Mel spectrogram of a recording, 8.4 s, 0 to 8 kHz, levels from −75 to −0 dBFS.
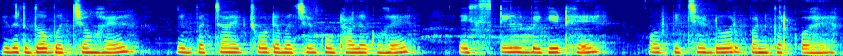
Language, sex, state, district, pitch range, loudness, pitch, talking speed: Hindi, female, Telangana, Hyderabad, 210-225 Hz, -15 LUFS, 215 Hz, 170 wpm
